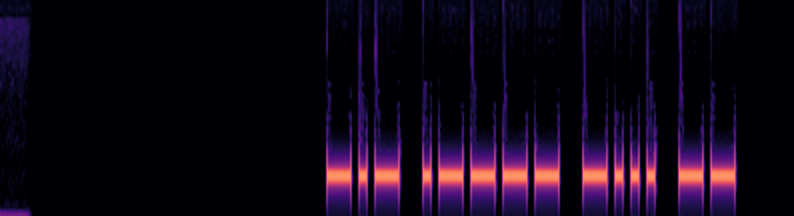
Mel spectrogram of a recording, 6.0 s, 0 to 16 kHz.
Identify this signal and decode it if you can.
Morse code, heard as a keyed tone, about 20 wpm, 700 Hz. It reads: K1BM
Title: USA Call Signs - 4 Characters - 20wpm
